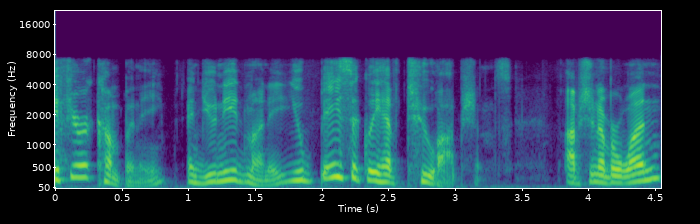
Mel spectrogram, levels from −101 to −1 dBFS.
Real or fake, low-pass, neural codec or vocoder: real; 7.2 kHz; none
